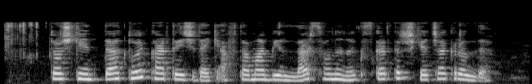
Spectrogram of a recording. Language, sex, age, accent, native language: Uzbek, female, 18-24, Xorazm, Uzbek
